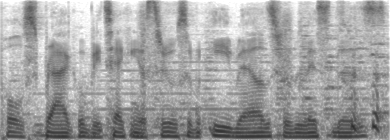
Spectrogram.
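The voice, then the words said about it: Creepy put-on voice. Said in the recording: “in a creepy voice”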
